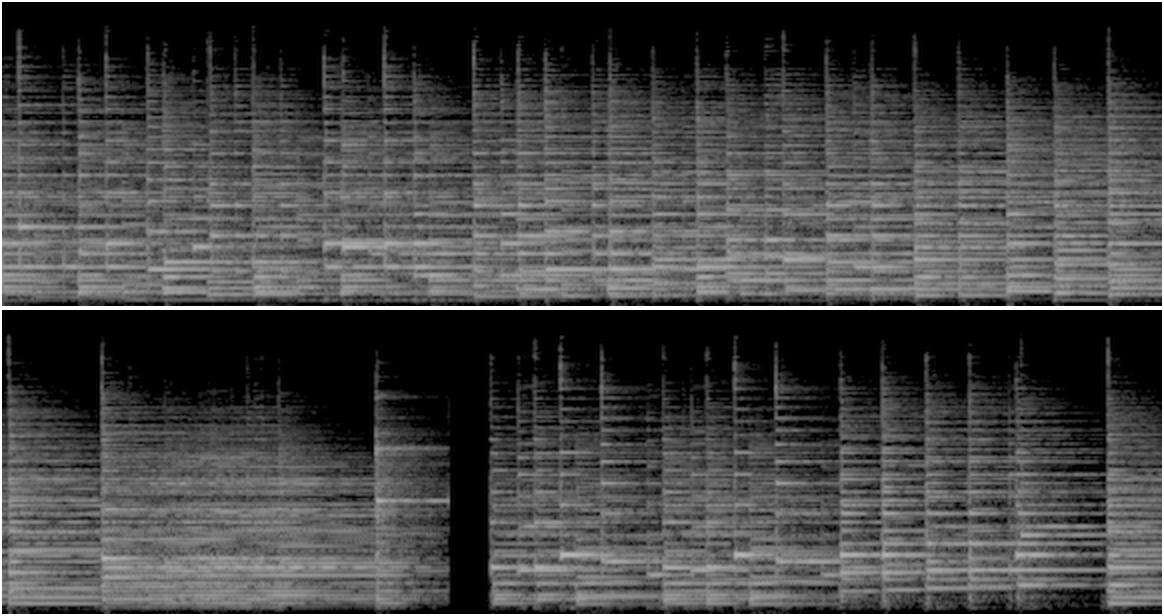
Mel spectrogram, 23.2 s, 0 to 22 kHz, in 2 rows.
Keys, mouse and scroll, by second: 1.0-1.9 drag, 4.4-9.1 drag, 12.0 space, 17.8 click, 20.9 space.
